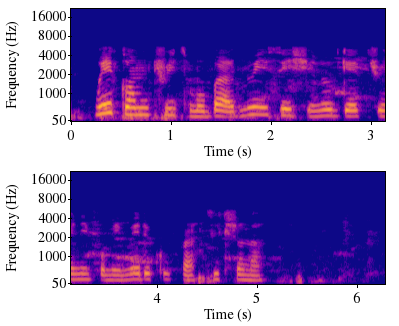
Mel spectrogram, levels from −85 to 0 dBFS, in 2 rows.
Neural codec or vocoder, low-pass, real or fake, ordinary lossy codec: vocoder, 22.05 kHz, 80 mel bands, Vocos; 5.4 kHz; fake; none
